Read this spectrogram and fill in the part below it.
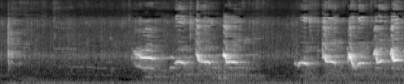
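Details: Pied butcherbird giving soft whistles after a quiet start, then two groups of mellow, down-slurred fluty notes, the second group higher and more emphatic.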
